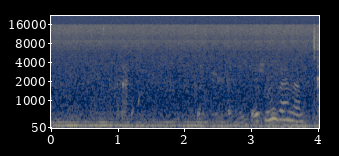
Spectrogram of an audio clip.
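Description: Near silence, with a faint steady low hum and a faint warbling pitched sound about three seconds in.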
